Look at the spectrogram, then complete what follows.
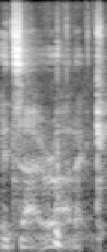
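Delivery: breathy, airy, whispered villain voice with much breath. Doing an impression of Palpatine while joking about a good idea. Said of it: "That's my best Palpatine impression".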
